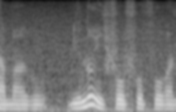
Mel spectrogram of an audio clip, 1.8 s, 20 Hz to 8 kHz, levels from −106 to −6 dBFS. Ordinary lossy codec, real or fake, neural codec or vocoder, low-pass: none; real; none; none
